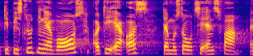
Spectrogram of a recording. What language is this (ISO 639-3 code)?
dan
